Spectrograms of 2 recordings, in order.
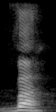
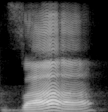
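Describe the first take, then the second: First: The vowel is clipped short. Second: The vowel is drawn out long. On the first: The speaker calls it right. "but Va. Short" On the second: The speaker calls it wrong. "Not Va"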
